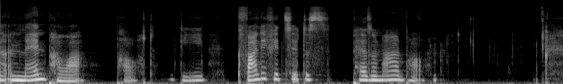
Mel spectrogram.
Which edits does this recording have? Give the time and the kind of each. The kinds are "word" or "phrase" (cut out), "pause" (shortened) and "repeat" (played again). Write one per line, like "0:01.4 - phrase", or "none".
none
